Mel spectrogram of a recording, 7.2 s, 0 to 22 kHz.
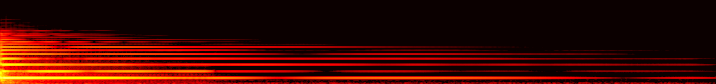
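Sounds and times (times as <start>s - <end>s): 
stereo acoustic piano: 0.0s - 5.1s.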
